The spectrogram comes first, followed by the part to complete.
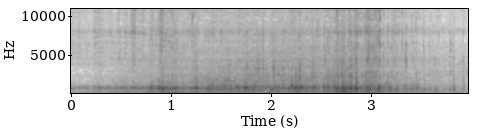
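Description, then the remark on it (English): A brand new truck pulling in, with a steady rough rolling and crunching noise and irregular clattering bursts, moderately loud throughout and no voices. “That is her brand new car.”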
